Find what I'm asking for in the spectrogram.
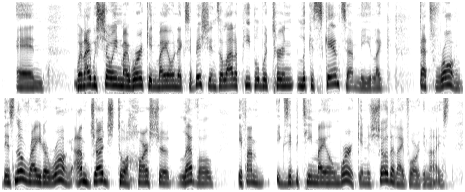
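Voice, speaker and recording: A man with a fairly high voice speaks in an energetic tone at a moderate pace, with ordinary pitch variation. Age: 60s. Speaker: art dealer and writer. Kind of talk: live podcast interview answer. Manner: energetic, candid.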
